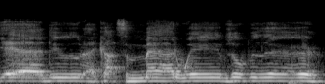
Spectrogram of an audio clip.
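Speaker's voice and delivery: laid-back beach surfer talk. Suggesting how a player could voice a palm tree Dryas, with a surfer accent. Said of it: "like with a surfer accent".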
